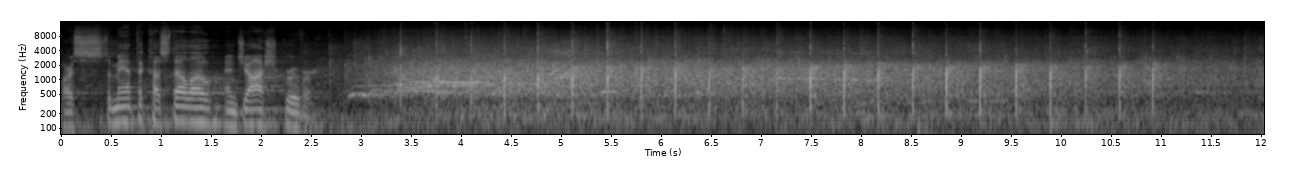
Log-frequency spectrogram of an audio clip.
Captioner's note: applause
